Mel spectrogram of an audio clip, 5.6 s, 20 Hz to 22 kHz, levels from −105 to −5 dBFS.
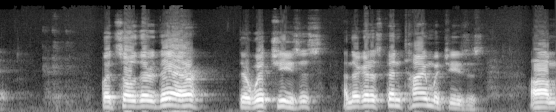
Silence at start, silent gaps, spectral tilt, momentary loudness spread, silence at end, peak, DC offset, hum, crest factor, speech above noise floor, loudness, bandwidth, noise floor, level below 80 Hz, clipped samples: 0 s; none; -5 dB/octave; 14 LU; 0 s; 0 dBFS; under 0.1%; none; 12 dB; 39 dB; -11 LUFS; 12 kHz; -49 dBFS; -54 dBFS; under 0.1%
